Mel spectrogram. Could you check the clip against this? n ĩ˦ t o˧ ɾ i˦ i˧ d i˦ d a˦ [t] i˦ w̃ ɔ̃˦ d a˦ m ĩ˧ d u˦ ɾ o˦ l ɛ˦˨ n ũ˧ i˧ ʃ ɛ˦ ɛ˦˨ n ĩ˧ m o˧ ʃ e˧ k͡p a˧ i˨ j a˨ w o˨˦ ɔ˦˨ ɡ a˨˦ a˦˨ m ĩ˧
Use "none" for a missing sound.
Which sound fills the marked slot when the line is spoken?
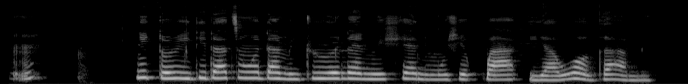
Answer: t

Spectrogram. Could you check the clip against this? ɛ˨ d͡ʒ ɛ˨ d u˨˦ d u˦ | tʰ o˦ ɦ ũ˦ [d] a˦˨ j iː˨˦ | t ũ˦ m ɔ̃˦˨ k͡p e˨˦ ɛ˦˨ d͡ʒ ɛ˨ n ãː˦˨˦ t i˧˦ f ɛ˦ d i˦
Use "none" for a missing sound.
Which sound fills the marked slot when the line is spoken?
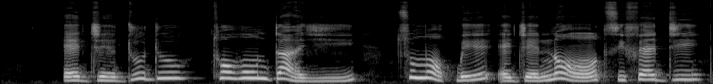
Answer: d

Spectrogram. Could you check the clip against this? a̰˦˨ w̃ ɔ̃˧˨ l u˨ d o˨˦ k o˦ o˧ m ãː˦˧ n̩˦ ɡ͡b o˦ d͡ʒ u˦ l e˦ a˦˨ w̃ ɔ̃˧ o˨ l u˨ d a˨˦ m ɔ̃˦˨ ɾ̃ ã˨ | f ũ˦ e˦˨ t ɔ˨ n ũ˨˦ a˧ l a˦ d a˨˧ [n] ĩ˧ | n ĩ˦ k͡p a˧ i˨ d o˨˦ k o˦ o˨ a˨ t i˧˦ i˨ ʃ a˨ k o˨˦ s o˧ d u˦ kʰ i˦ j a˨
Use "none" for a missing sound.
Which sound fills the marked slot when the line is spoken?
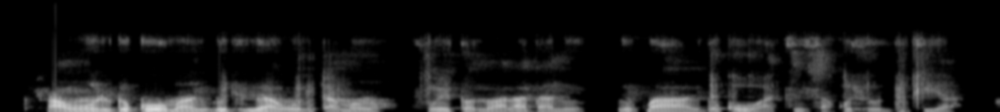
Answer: n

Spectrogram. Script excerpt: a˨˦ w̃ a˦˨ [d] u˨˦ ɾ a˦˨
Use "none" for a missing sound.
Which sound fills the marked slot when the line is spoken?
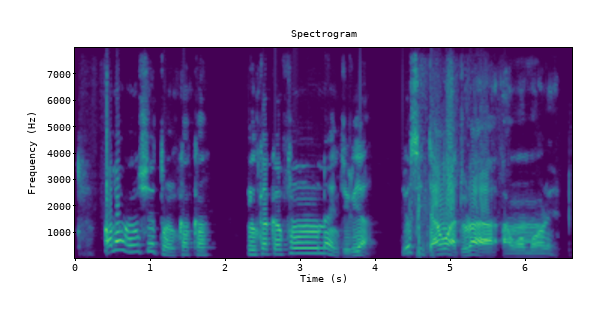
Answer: d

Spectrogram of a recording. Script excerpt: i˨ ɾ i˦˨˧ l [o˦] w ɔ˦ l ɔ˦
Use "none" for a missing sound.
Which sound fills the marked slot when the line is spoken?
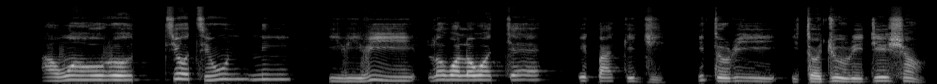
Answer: ɔ˦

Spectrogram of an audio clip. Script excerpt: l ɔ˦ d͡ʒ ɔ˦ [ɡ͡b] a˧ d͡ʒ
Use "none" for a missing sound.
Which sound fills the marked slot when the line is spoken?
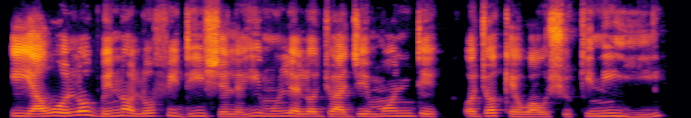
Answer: none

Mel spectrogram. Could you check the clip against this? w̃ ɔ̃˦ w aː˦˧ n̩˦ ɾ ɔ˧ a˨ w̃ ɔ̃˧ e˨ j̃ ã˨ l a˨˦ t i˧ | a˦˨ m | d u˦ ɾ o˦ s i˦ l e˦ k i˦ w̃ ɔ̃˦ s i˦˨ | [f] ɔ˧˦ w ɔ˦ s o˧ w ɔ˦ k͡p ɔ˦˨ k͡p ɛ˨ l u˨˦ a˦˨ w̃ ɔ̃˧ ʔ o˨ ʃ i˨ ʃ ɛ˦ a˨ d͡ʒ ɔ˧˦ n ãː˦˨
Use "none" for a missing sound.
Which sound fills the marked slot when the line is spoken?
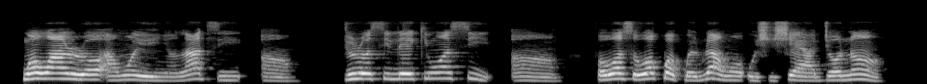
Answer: f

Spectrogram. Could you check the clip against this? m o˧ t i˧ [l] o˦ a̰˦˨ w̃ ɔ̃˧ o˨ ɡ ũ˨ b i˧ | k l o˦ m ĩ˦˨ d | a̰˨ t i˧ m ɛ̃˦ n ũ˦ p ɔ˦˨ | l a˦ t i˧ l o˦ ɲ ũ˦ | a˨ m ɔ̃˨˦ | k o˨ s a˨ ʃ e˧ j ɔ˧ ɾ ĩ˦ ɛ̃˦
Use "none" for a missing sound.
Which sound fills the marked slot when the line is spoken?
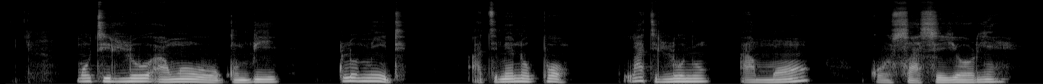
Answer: l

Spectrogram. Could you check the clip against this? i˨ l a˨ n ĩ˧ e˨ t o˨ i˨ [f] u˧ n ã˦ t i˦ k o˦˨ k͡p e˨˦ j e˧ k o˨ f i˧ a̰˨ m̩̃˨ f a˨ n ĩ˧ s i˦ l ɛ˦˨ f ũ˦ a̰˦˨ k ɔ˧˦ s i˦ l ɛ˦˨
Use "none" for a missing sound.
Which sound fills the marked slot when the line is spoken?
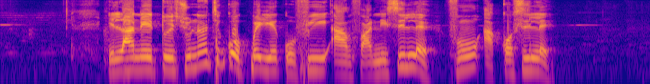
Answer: ʃ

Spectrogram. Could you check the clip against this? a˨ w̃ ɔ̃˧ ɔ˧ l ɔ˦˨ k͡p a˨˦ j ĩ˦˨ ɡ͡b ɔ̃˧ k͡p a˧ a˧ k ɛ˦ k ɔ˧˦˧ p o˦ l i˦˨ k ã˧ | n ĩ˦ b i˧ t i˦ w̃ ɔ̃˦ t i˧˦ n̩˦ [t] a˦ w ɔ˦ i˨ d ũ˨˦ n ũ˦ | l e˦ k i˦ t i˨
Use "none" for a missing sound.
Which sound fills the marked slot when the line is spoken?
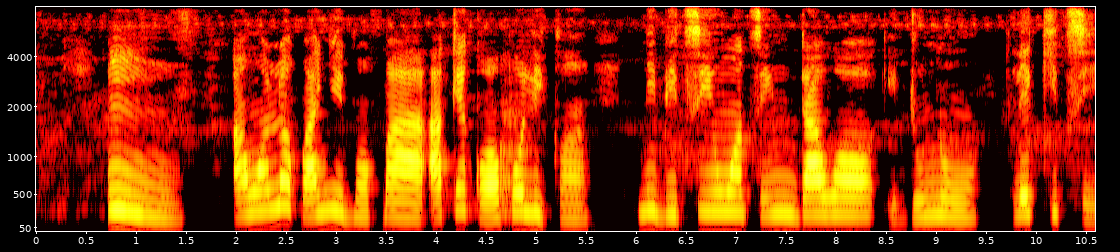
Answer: d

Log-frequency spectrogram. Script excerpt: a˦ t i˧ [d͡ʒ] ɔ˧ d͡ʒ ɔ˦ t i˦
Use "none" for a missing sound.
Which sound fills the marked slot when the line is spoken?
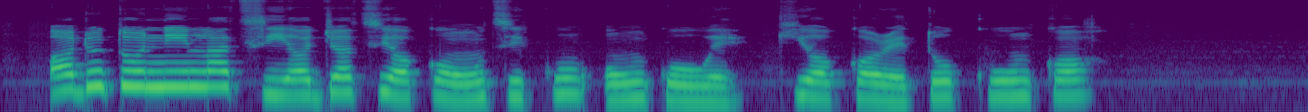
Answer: none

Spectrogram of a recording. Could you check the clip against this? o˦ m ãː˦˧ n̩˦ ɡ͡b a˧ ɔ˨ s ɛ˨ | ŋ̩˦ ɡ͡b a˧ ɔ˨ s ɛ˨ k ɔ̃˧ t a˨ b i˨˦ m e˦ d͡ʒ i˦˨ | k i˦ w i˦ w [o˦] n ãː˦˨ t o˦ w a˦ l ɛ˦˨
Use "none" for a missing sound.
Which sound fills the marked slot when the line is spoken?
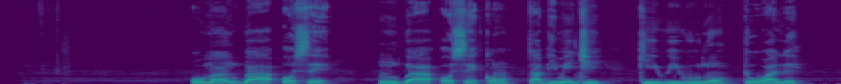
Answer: u˦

